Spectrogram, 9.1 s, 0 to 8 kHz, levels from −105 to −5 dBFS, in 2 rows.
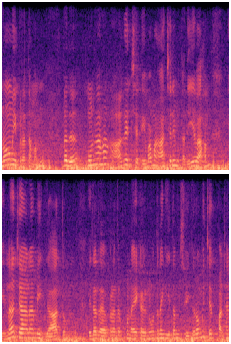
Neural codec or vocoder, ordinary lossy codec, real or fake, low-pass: none; none; real; none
